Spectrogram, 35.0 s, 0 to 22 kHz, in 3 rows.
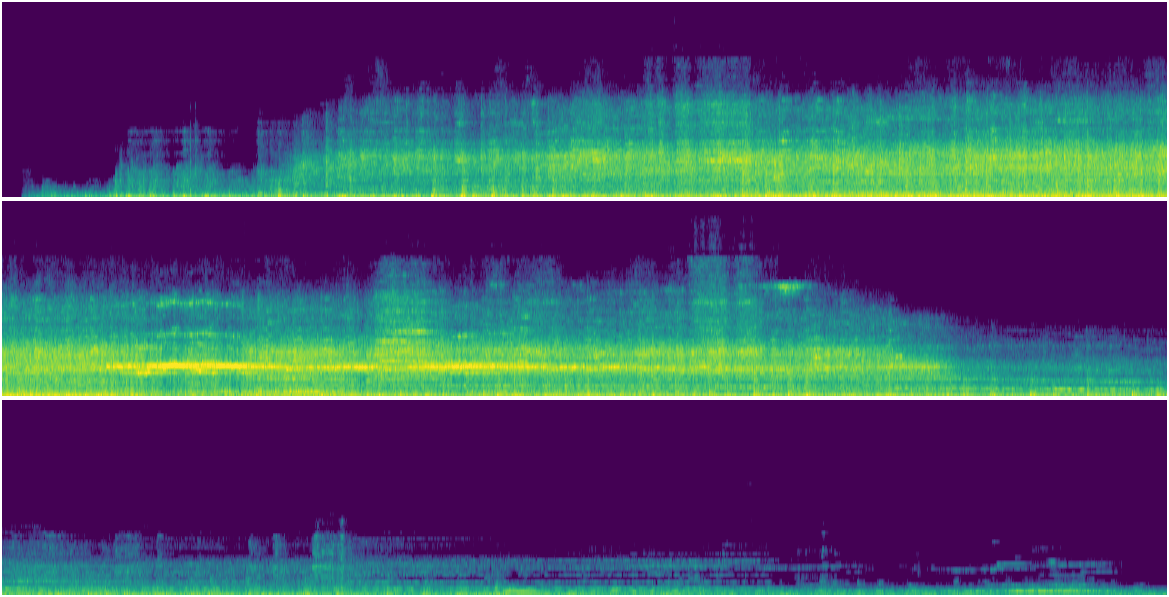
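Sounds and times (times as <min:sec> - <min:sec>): train wheels rumbling on rails: 0:00.2 - 0:34.9
high wheel squeal: 0:11.9 - 0:21.5.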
